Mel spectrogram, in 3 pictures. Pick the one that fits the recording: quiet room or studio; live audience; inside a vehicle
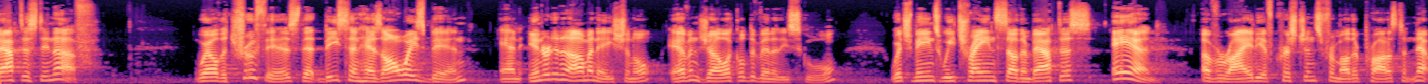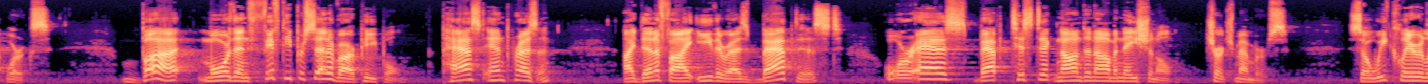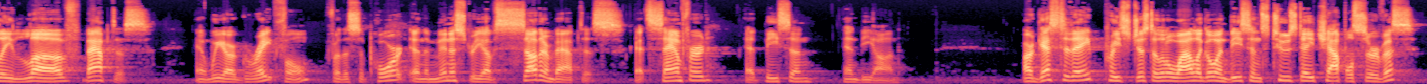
live audience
